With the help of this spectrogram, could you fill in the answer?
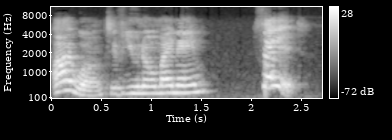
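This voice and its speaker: A woman voicing a proud male hippopotamus king in a folktale, speaking in loud, pompous proclamations. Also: on the high side, big pitch swings, a little slow, highs cut off, voice pushed up. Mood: challenging. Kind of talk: theatrical folktale storytelling.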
